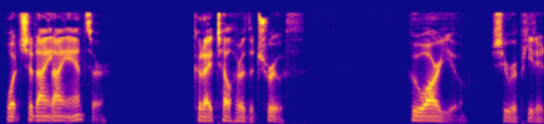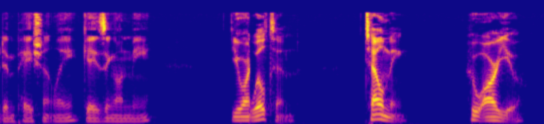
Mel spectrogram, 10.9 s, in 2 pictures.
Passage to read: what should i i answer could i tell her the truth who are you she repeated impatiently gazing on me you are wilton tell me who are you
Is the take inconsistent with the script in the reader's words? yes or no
no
